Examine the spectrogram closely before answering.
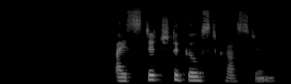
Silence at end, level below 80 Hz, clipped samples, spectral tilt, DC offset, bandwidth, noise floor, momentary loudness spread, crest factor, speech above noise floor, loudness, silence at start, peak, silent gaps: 0.2 s; -90 dBFS; under 0.1%; -2.5 dB/octave; under 0.1%; 14.5 kHz; under -90 dBFS; 11 LU; 22 dB; over 50 dB; -39 LUFS; 1.15 s; -20 dBFS; none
